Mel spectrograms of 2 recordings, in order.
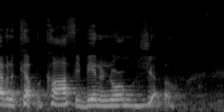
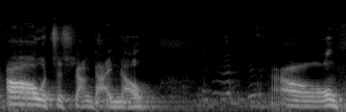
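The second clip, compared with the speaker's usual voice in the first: slow, dismissive grumble; skeptical old salesman; slower than usual. Retold or imitated. Older salespeople dismissing the young speaker, slow scoffing voice. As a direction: scoff like a jaded veteran. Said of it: "thought they were gonna be like".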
